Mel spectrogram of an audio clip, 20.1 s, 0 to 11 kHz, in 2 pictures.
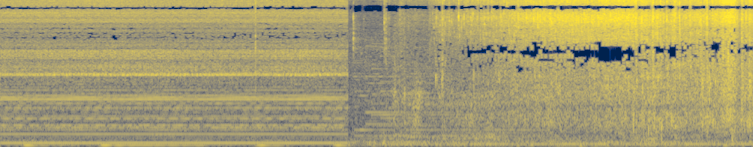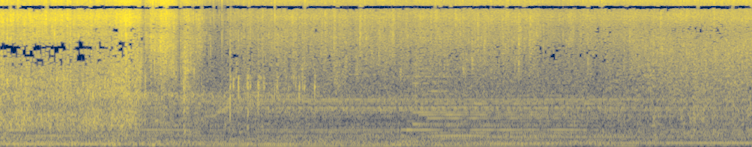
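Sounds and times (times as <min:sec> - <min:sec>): water gushing and splashing: 0:05.4 - 0:20.0.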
